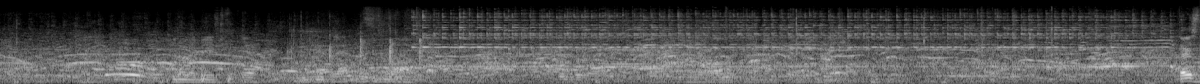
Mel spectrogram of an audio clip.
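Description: Football crowd chatter, many voices talking at once between plays. From about four seconds in until near the end, a steady high-pitched tone runs under the voices.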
